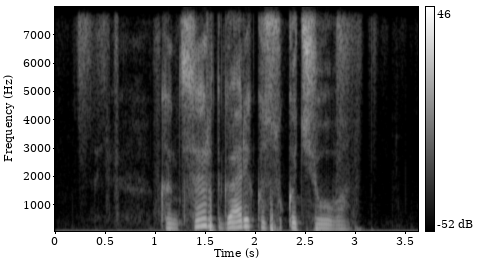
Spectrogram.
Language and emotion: Russian, neutral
